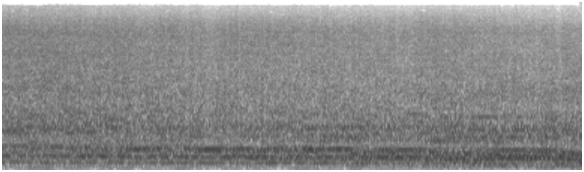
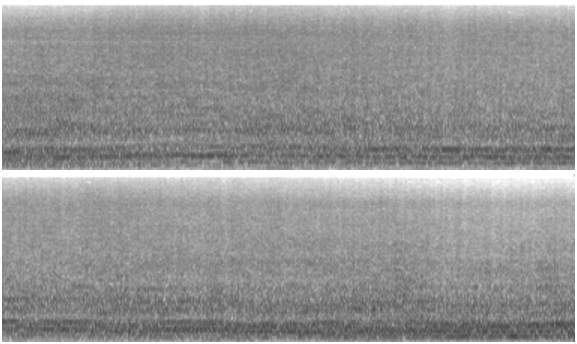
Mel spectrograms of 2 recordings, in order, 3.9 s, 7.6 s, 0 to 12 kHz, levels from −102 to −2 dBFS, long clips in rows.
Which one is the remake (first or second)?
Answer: second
